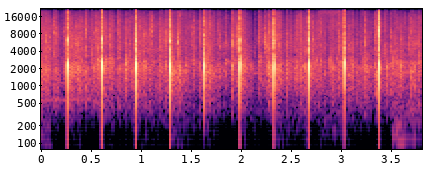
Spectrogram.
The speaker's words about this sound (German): Und äh, wir wollen auch alle begrüßen, die uns zuschauen. Und äh, wir wollen die mit einem herzlichen Applaus und unseren besten Grüßen einfach heute äh, willkommen heißen.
